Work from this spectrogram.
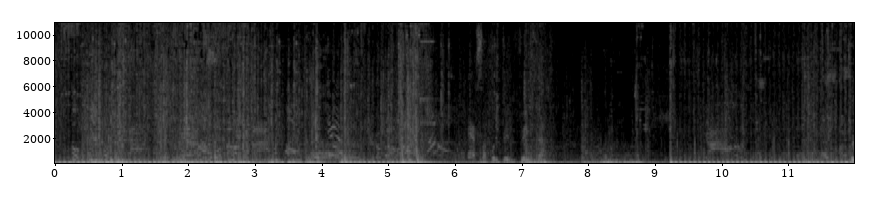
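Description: Gunfire from Sojourn's weapon in the video game Overwatch 2, dense bursts of shots with mechanical clanks running through a busy match over steady background game noise.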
